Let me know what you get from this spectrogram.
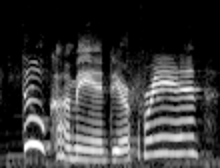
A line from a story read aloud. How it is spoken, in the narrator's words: Oscar opens the door, exclaiming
